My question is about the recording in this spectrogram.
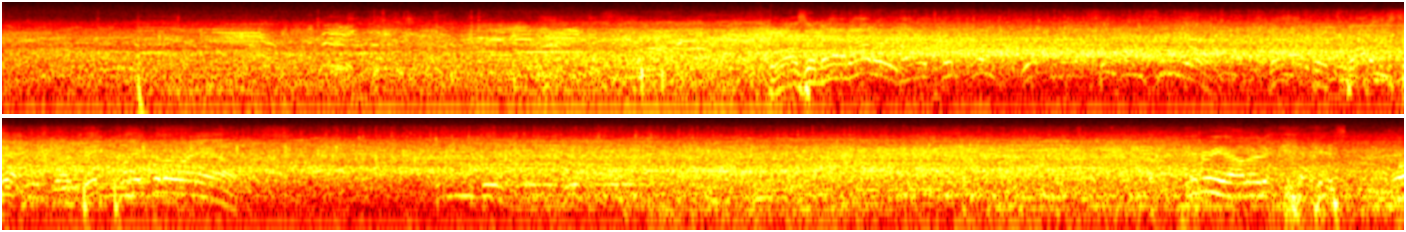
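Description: Stadium crowd noise from a football crowd: a dense mass of many voices that swells about four seconds in and stays loud.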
